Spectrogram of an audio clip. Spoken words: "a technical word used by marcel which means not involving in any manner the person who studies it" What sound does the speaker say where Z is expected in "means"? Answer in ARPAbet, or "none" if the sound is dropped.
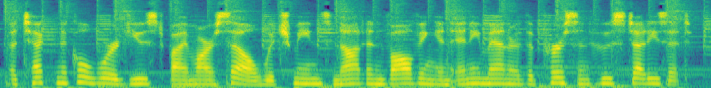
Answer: Z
